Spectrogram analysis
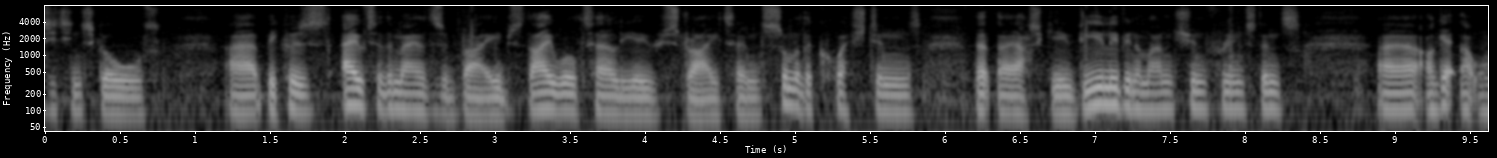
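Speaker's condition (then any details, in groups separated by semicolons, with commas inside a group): No condition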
